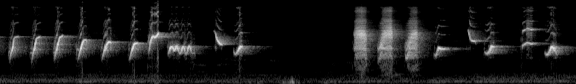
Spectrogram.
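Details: Greater green leafbird in full song, used as a lure for untrained young leafbirds to copy: a fast series of rising whistled notes, then downslurred whistles and harsh buzzy bursts after a short pause.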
